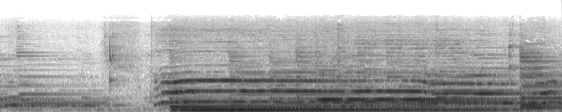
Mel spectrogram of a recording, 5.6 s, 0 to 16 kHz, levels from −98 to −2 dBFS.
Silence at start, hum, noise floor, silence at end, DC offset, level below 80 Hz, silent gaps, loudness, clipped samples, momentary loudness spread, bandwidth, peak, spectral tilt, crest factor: 0 s; none; -45 dBFS; 0 s; under 0.1%; -30 dBFS; none; -22 LUFS; under 0.1%; 18 LU; 7.6 kHz; -10 dBFS; -9 dB/octave; 14 dB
